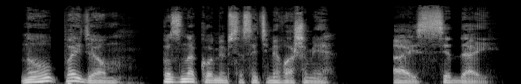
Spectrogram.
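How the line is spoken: Hoarse. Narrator (Russian): хрипло сказал он госпоже Алвир

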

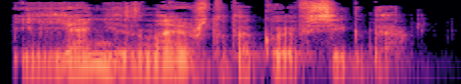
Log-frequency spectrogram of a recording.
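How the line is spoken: Soft, gentle. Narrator (Russian): мягко сказал человек в кепке

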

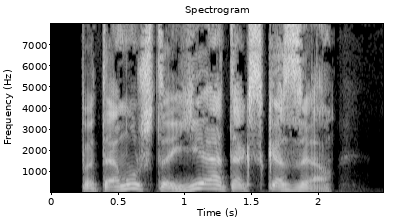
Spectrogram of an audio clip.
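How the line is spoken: Irritated reply. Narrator (Russian): раздраженно ответил Хьюго

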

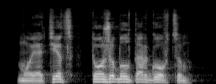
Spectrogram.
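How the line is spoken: Angry. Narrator (Russian): ответил Ричард зло

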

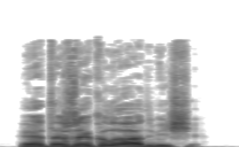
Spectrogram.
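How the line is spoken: Tense laugh. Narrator (Russian): напряженно хохотнул Солли

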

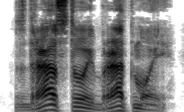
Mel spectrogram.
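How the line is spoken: Solemn voice. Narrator (Russian): сказал Гуранфло торжественным голосом

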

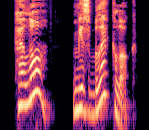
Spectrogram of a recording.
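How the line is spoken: Beaming exclamation. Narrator (Russian): лучезарно улыбаясь, воскликнула Банч

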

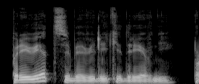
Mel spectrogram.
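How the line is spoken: Calm. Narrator (Russian): проговорил тот спокойно

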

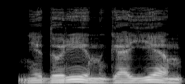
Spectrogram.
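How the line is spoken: Through gritted teeth. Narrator (Russian): процедила Авасарала

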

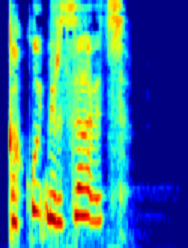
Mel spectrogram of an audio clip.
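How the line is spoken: Quiet sob. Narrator (Russian): тихо всхлипнула я

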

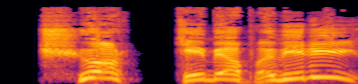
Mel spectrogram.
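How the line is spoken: Shouted. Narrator (Russian): закричал

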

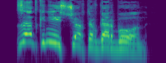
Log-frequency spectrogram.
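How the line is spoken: Wounded man roaring. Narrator (Russian): взревел повстанец, раненый в руку

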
